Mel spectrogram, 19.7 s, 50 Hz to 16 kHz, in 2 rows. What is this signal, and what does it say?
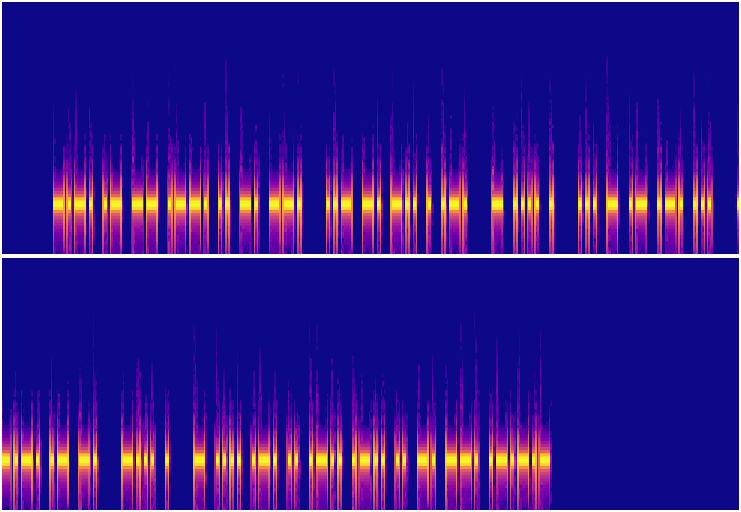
Morse code, heard as a keyed tone, about 25 wpm, 700 Hz. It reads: CAMPING UNDER THE STARS CAN BE THRILLING.
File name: practice / 25wpm / Difficult Sentences with Hints - 25wpm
